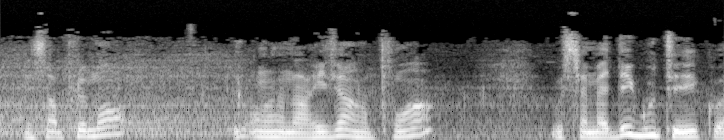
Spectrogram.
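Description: A fairly quick-paced male voice with ordinary pitch variation. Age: 20s. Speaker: podcast co-host. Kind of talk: recorded audio monologue.

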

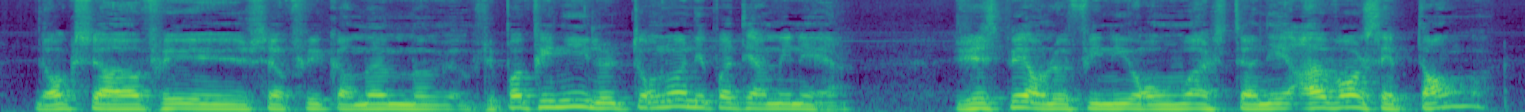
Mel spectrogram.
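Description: A man talks at a moderate pace in a fairly high pitch, with ordinary pitch variation. His tone is dark and mellow, and somewhat breathy. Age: 70s. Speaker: retired steelworker, club committee member. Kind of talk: interview.

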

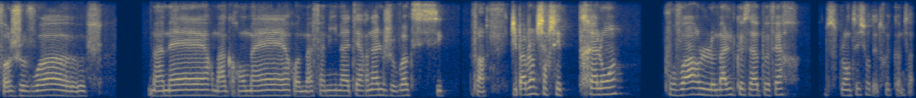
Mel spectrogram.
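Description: A woman speaks at a fairly slow pace, with long, frequent pauses. Her fairly low voice stays monotone and flat. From France, Vietnamese diaspora family. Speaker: science fiction and fantasy author. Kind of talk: roundtable discussion.

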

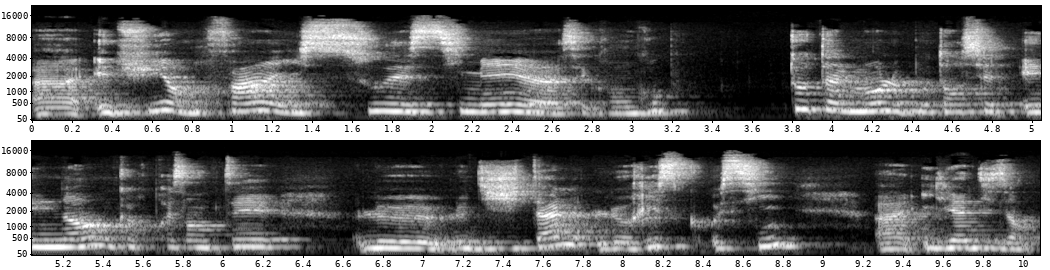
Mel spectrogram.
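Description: A woman's fairly high voice, with ordinary pitch variation and a fairly slow pace, in a space with audible room echo. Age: 40s. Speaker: consultancy founder and CEO. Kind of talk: podcast interview. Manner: hesitant, many fillers and repetitions.

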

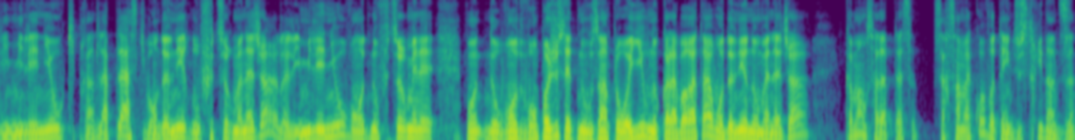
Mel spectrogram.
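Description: A man with a Quebec accent talks at a very fast pace. His voice is fairly high, with ordinary pitch variation. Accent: Québécois French. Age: 40s. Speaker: podcast co-host, entrepreneur. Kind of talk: interview.

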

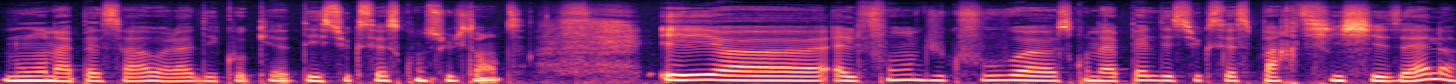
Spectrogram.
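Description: On a very clean recording with a silent background and a dry, close sound with no echo, a woman of medium pitch talks at a moderate pace in a monotone, flat intonation. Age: 20s. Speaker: entrepreneur. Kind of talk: casual chat. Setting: office. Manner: halting.

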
